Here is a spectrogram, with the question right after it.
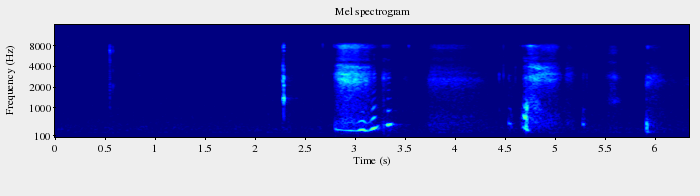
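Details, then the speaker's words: A baby girl with hiccups: short, abrupt catching sounds, several in a few seconds, mixed with small vocal noises. "No. You have the hiccups?"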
